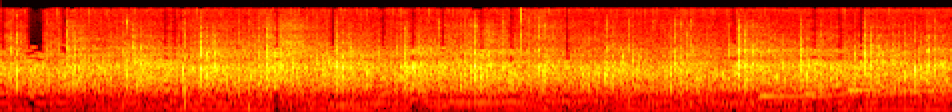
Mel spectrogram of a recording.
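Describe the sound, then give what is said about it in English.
A church audience applauds during a sermon, clapping for God. The dense, even clapping holds at a moderate level for the whole stretch, with no clear pauses. “Bear fruit. Clap for God.”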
